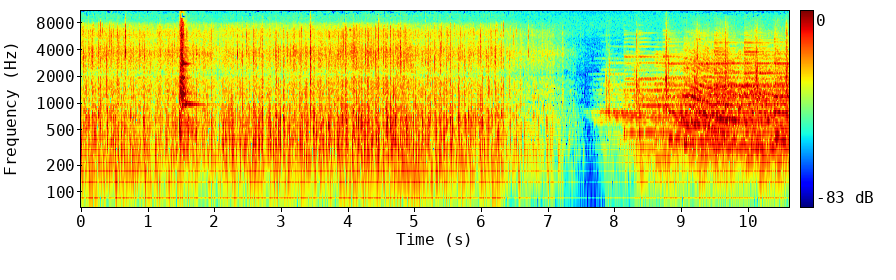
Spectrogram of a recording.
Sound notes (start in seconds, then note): 1.5 clangs; 7.7 jaunty piano music playing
